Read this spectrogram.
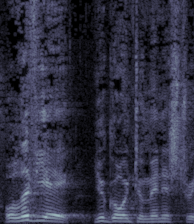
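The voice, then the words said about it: Deep voice with French accent. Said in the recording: “God always has a deep voice, right? So, and a French accent.”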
